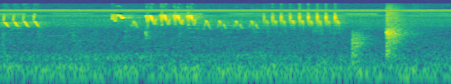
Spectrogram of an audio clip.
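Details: Green singing finch song, known locally as Canario de Mozambique: bursts of quick high chirped notes and short trills in several phrases, broken by a brief broadband knock near the end, over low background noise.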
